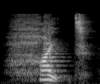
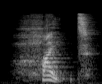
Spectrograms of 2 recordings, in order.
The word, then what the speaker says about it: height: letters e and i in words like height where it's pronounced I I height height okay think of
